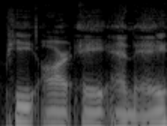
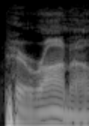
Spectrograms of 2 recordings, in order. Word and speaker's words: prana: And prana, Prana, not piranha like the fish, but prana.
